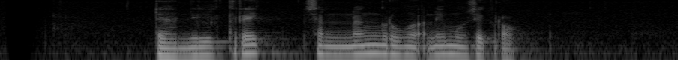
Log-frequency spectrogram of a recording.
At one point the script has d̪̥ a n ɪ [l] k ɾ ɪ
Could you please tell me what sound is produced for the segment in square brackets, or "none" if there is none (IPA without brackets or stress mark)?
l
